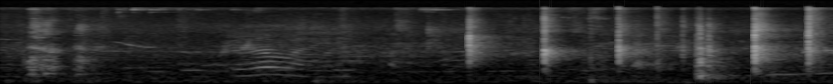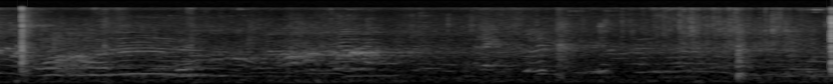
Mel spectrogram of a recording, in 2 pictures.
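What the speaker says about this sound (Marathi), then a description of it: "अरे रे रे रे कुठे टाळ्या वाजवतो?" Children clap in a series of sharp, uneven bursts during a ball-in-bucket game, over chatter and excited young voices nearby.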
